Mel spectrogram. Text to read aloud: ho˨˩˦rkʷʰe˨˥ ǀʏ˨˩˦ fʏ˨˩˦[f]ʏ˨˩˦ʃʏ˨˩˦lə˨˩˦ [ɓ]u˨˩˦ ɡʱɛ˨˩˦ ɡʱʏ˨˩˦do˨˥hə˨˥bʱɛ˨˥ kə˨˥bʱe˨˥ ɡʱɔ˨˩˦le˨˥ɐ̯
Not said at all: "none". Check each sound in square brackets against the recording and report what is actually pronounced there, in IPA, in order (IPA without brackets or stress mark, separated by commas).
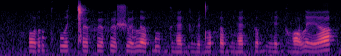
f, ɓ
